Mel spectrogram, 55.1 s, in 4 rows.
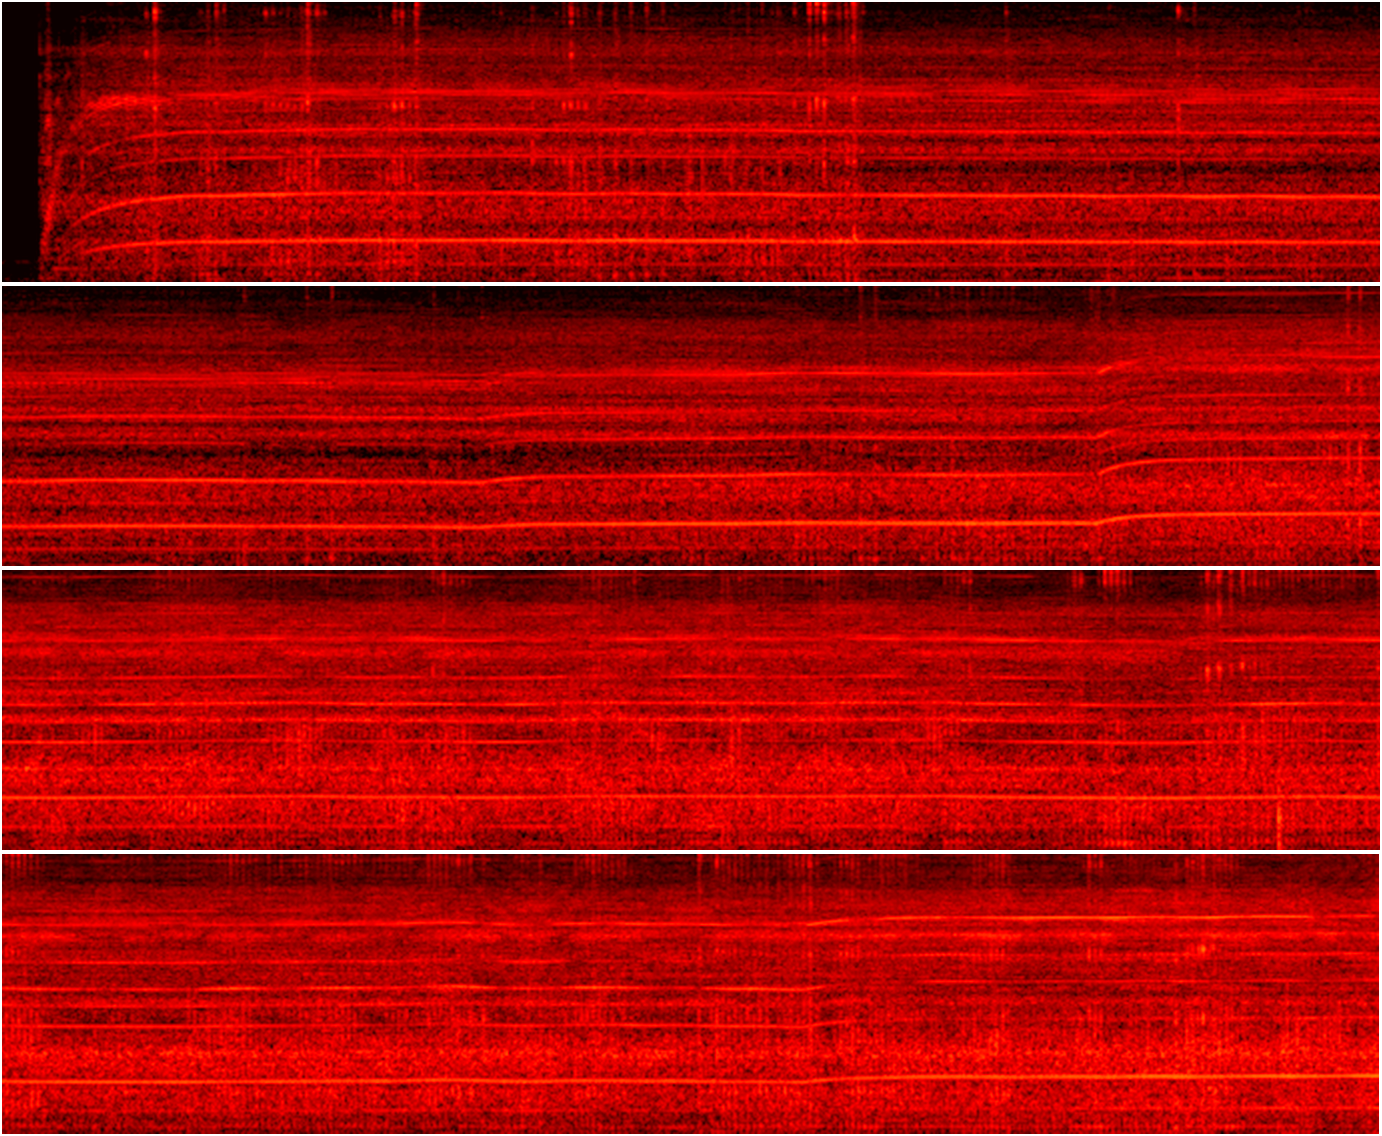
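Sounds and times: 
kitchen mixer running: 0:00.4 - 0:55.1.

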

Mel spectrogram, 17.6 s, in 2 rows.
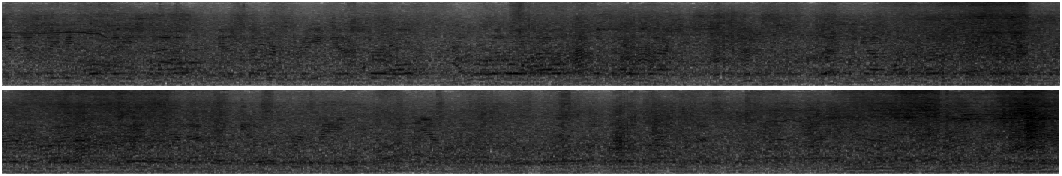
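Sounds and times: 
motocross motorcycles riding on the track: 0:00.0 - 0:17.6.

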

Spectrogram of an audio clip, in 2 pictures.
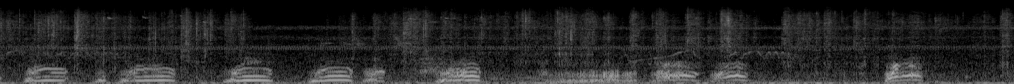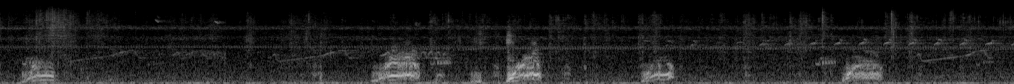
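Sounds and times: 
mongoose: 0:00.0 - 0:09.4, 0:13.2 - 0:15.9, 0:17.6 - 0:20.2.

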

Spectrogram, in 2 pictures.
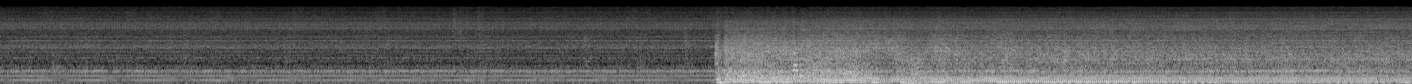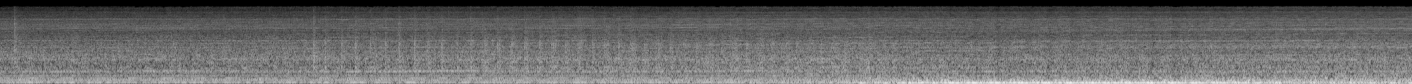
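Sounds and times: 
washing machine washing laundry: 0:07.2 - 0:28.2.

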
